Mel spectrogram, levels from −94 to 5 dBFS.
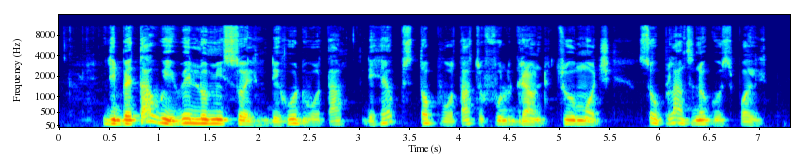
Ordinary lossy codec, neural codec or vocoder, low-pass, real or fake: none; none; 10.8 kHz; real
